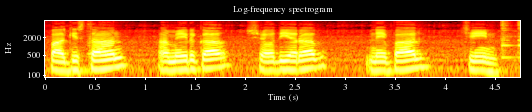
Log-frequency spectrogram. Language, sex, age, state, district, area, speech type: Urdu, male, 45-60, Uttar Pradesh, Gautam Buddha Nagar, rural, spontaneous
